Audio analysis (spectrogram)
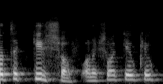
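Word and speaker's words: Kirchhoff: ল কারসফ কারশ current law current law এর উচ্চারণটা হচ্ছে কিরশফ অনেক সময় কেউ কেউ কিশপ বলে কথা একই ঠিক আছে কারফ কিশব একই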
